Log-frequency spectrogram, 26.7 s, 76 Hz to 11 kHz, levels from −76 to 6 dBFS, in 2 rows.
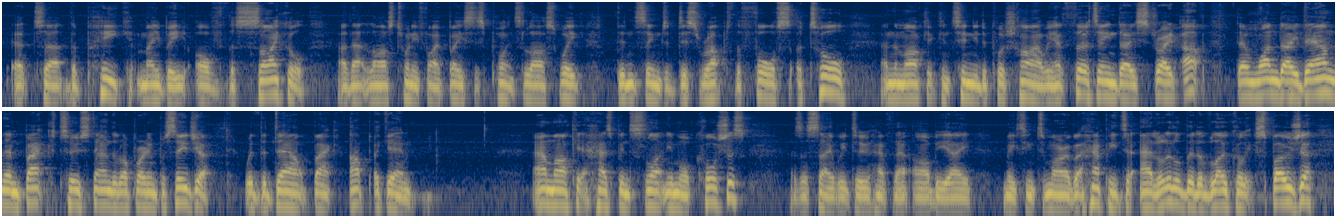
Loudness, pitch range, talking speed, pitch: -18 LUFS, 110-135 Hz, 180 wpm, 120 Hz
